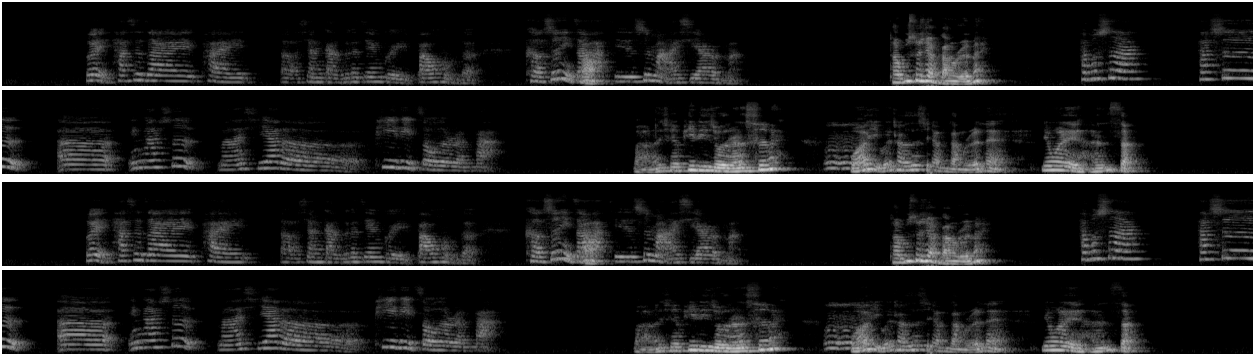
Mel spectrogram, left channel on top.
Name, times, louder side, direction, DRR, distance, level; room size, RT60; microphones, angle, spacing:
voice 1, 0.8-2.4 2.8-7.4 10.8-11.4 11.9-12.7 13.1-17.5 20.7-21.3, right 1 dB, 25° right, -4 dB, 0.7 m, -36 dB
voice 2, 8.9-9.8 18.8-20.3 21.0-22.6 22.9-23.8, left 2 dB, 40° left, 2 dB, 0.5 m, -23 dB
2.5 x 2.4 x 2.5 m, 0.32 s
head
